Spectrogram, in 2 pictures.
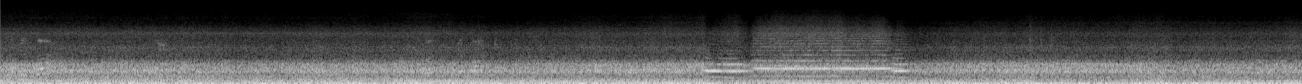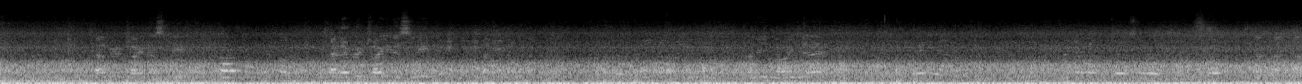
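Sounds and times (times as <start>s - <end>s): diesel train rumble: 0.0s - 26.0s
train horn: 7.0s - 9.3s, 15.2s - 15.6s.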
